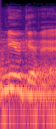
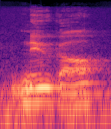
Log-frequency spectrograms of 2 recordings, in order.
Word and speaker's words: nougat: no no okay well we would say noua CU it's a French word and I'm definitely siding on our pronunciation being more accurate to the origins of that word but today we can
